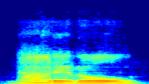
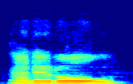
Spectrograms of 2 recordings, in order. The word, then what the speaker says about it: not at all: 그래서 이런 것도 not at all 이런 식으로 이제 발음이 원래 예상이 되는데 이걸 해보면은 t가 이게 굴려진다는 거예요. 나레로 나렛 roll, not at all, not at all. real, real, not at all, not at all, not at all.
